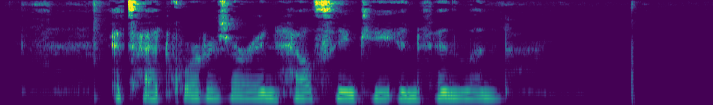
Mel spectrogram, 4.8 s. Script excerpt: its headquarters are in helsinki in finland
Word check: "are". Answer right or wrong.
right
